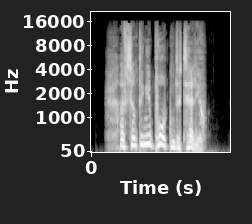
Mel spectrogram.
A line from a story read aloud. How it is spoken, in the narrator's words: he cried desperately in French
